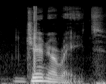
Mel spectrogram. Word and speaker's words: generate: Generate, the first syllable is stressed.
